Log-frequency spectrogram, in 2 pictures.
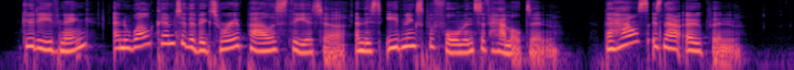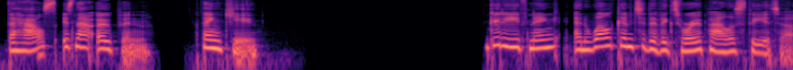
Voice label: French female, system announcements

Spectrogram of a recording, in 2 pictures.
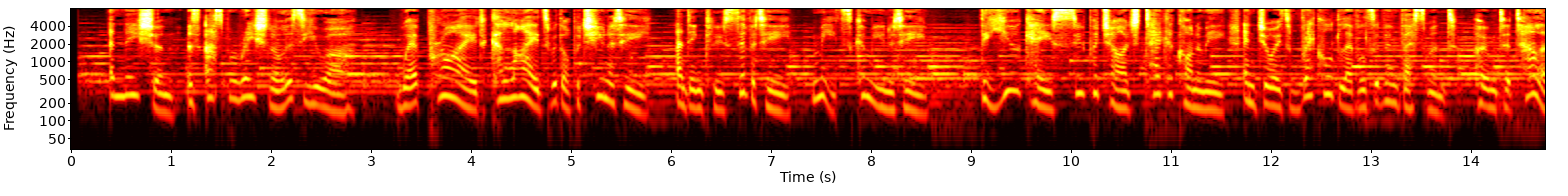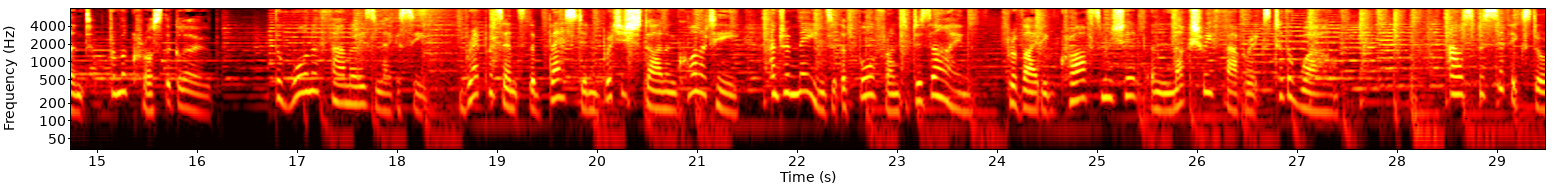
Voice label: corporate

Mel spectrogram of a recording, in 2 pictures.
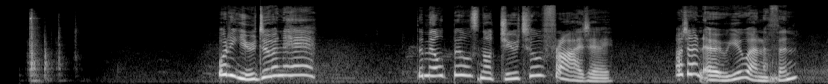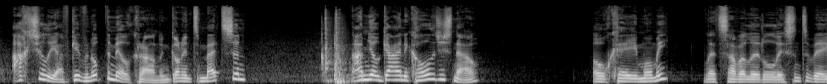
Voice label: character

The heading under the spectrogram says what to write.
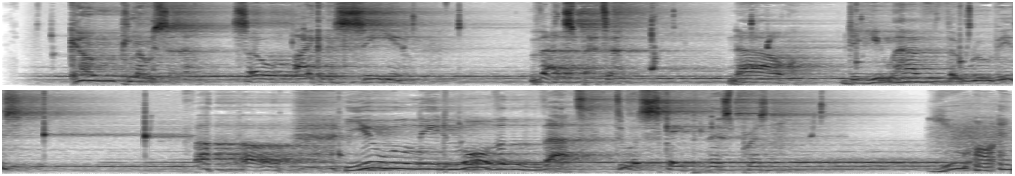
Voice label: video game voice; voice reel

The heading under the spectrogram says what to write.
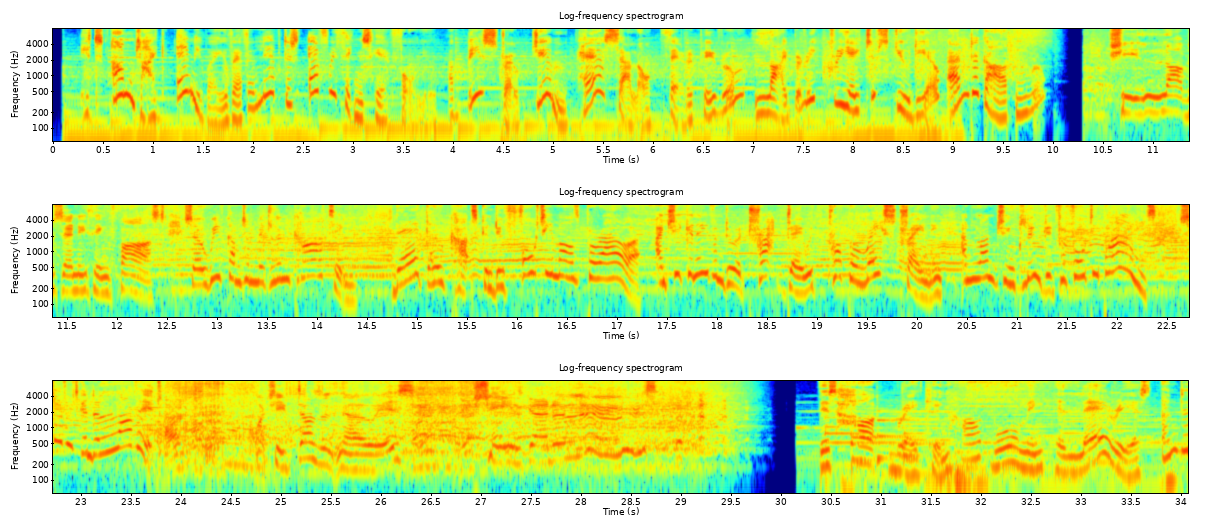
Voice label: commercial older voices

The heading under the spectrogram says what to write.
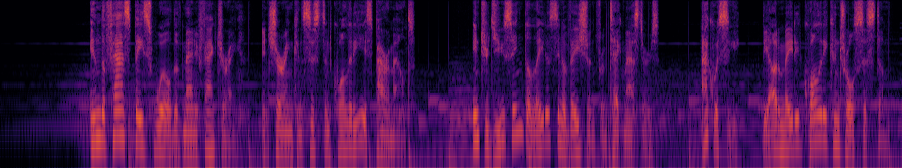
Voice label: french male english

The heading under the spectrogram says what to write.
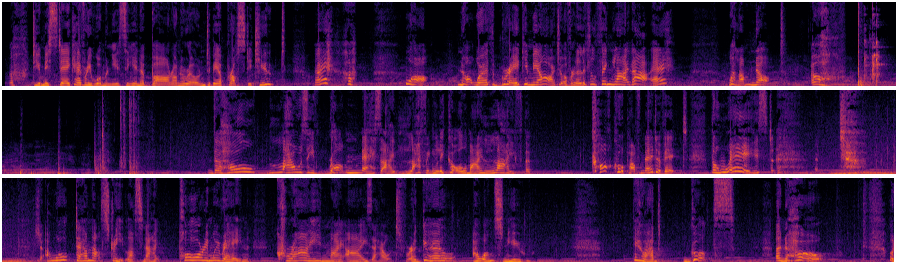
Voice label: voice acting

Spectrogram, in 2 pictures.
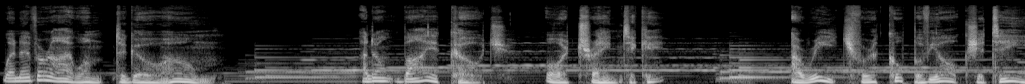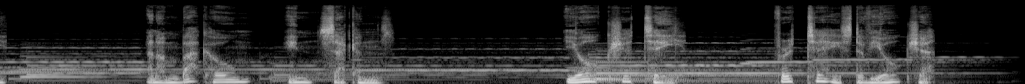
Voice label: advert; yorkshire tea

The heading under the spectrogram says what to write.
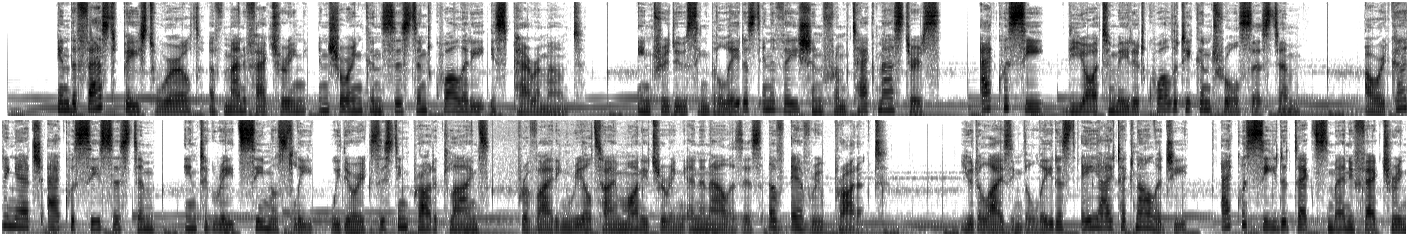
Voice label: portuguese female english

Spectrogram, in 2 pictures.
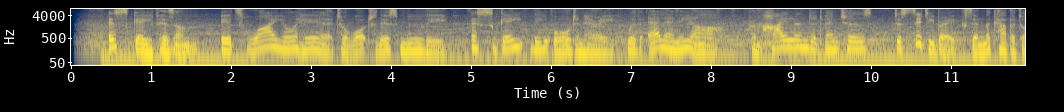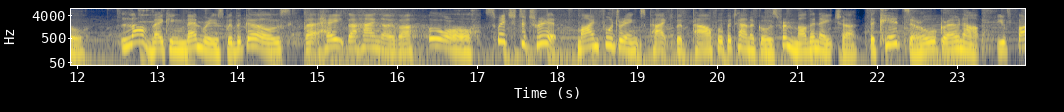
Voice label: commercial

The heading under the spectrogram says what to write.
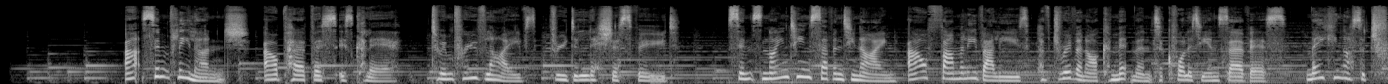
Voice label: inspiring narration

